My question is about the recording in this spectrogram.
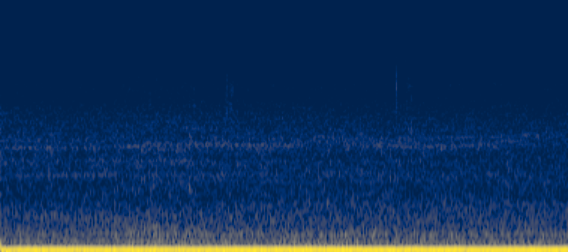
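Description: Steady low motor hum holding one even pitch, over a rumbling haze.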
